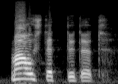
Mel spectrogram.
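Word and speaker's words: Maustetytöt: Can you pronounce it for us just to hear it properly? Maustetytot.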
